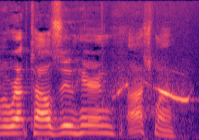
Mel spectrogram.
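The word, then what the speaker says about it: Ajman: And I was, Walter is actually working on a project in Ashman. – Yes. – If I said that correctly. – Ashman, yeah, you got it.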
